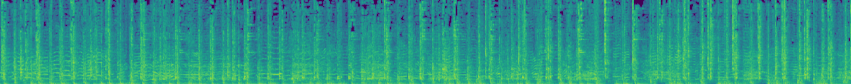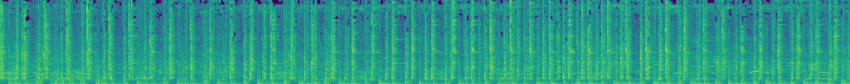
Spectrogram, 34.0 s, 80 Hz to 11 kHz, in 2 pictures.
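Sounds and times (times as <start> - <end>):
crowd shouting: 0.0 - 34.0
fast drumming: 0.0 - 34.0.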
